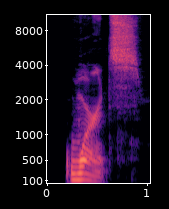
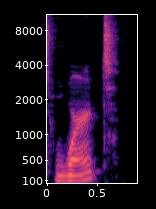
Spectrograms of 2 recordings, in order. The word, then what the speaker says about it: Werntz: It's taken me about 40 years to figure out how to explain to people how to pronounce my last name, and here's what I've landed on, is that it's Werntz with a Z at the end.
